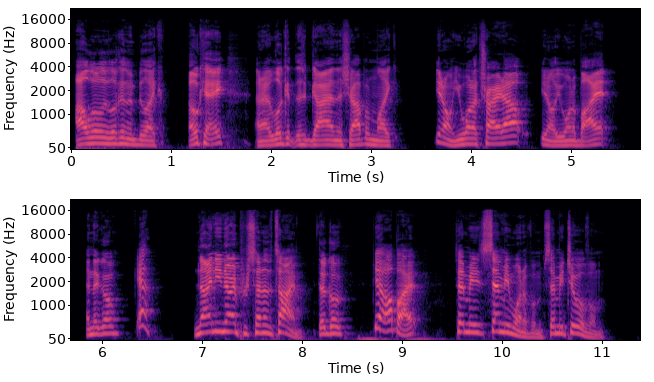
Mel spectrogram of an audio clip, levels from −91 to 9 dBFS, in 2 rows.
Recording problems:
none

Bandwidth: 16 kHz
